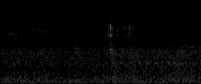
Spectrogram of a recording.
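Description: Near silence: faint outdoor background with one short, sharp click about a second in.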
